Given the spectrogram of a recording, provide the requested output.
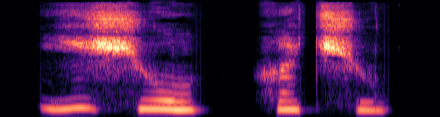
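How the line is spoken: Barely audible whisper. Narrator (Russian): прошептал еле слышно

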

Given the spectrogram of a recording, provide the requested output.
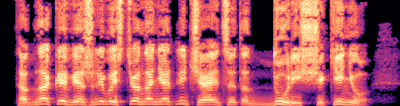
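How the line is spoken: Gleeful venting shout. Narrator (Russian): закричала она, довольная, что может отвести душу

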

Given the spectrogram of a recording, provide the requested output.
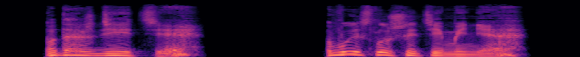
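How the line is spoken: Breathless exhale. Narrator (Russian): выдохнул

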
